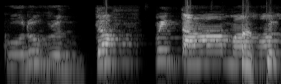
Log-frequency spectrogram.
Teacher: વિસર્ગની પાછળ જ્યારે પ આવે ત્યારે વિસર્ગનો અડધો ફકાર ઉચ્ચાર થાય. ફ એટલે કુરુ વૃદ્ધ પિતામહઃ.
